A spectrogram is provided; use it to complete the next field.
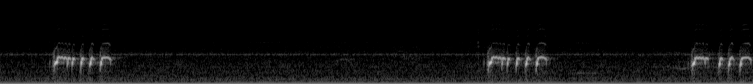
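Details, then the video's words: Local zebra dove singing, kept as a tutor recording for training other birds: three short bursts of five or six quick, rolling cooing notes, each phrase lasting about half a second and spaced several seconds apart, over a steady low hum. "Suara Perkutut Lokal Palng Zos Untuk Masteran"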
